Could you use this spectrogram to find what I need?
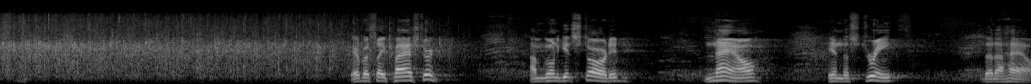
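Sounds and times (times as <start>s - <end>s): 
audience clapping hands: 0.0s - 4.9s
speech: 3.5s - 4.6s, 5.3s - 6.4s, 7.0s - 7.7s, 8.3s - 9.1s, 9.8s - 10.3s.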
